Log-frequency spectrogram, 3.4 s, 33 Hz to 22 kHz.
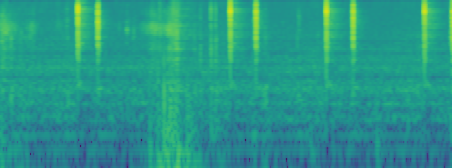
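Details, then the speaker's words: Sony TA-N77ES power amplifier missing its speaker selector switch, 40 V applied to the relay B circuit: crisp single clicks, some in quick pairs, over a faint hum as relay B pulls in normally; relay A does not pull in and is suspected bad. "you can clearly hear when I touch that it's coming in and let me do this so you can possibly see what I'm talking about"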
